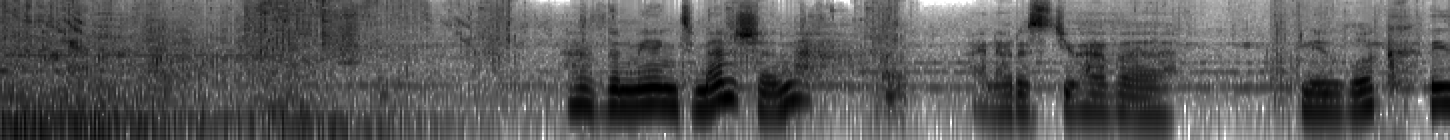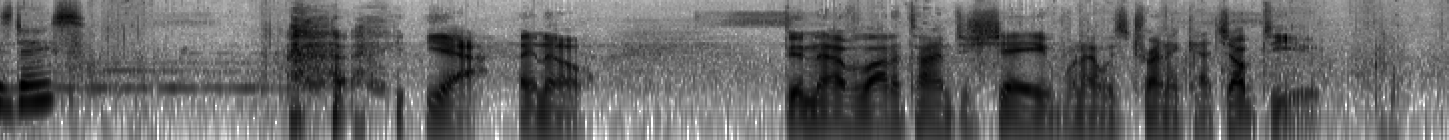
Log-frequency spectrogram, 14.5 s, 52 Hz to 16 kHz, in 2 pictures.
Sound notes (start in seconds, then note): 8.6 laughs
